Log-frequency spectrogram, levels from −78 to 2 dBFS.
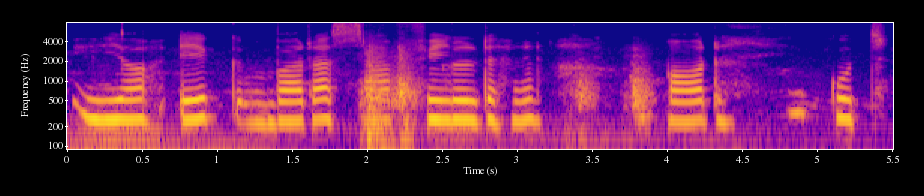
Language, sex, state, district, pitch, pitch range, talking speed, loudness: Hindi, female, Bihar, Patna, 255 Hz, 245-260 Hz, 85 wpm, -14 LUFS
